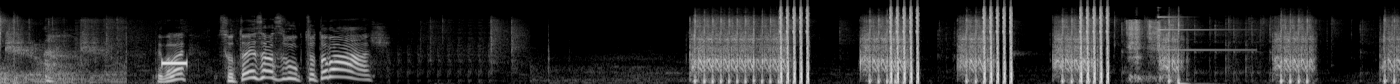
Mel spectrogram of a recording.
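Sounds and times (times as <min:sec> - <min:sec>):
automatic airsoft gunfire: 0:06.9 - 0:11.2, 0:12.7 - 0:13.2, 0:13.8 - 0:14.0.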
